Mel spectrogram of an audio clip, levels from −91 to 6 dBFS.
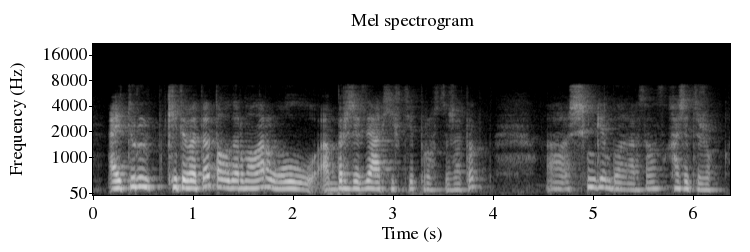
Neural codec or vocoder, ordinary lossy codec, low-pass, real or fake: none; none; 7.2 kHz; real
